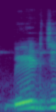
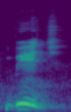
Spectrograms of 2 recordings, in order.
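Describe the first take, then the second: First: "बेड्ज" with an audible d; wrong pronunciation. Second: "बेज" with no separate d; correct pronunciation. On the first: Teacher shows the reading to avoid, d heard in "बेड्ज". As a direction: sound the d before j in "बेड्ज". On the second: Teacher gives learners the right reading, "बेज" without d. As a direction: say "बेज" firmly, d silent. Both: Shown as a demonstration. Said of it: "बेड्ज नहीं पढ़ेंगे".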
